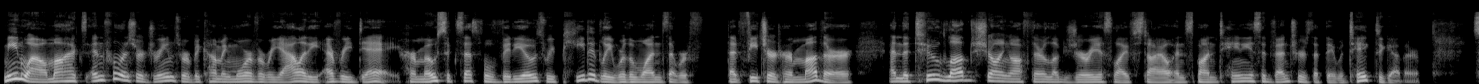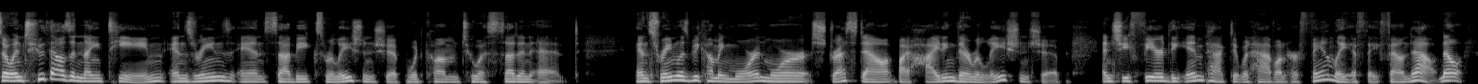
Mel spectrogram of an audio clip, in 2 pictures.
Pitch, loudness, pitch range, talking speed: 135 Hz, -24 LUFS, 115-155 Hz, 170 wpm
